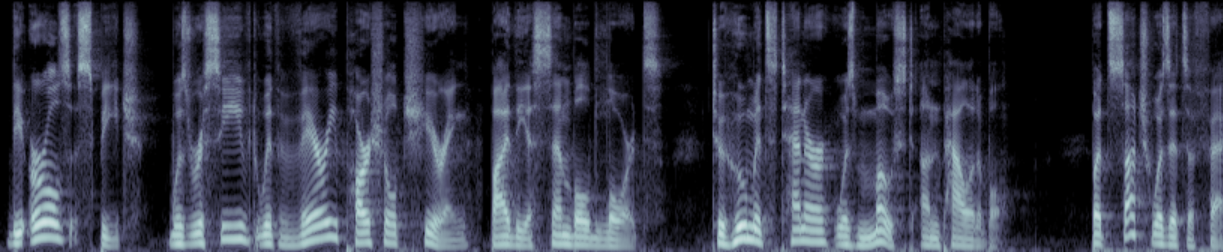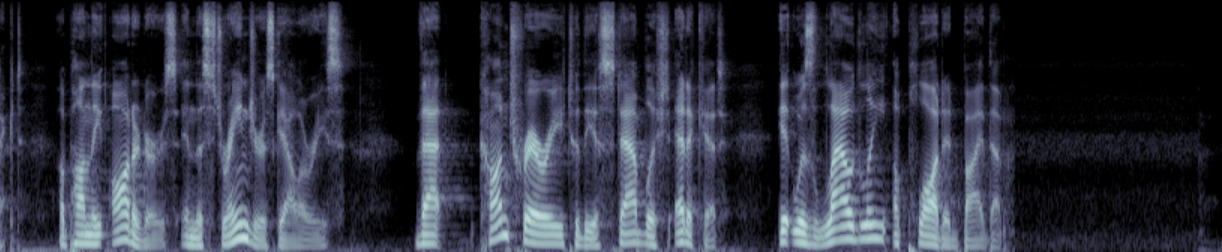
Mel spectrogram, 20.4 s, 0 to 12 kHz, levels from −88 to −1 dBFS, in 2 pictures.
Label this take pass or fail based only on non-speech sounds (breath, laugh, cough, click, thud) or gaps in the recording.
pass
